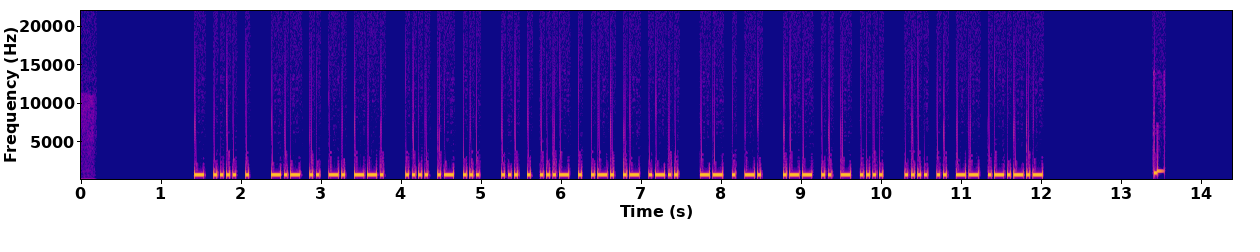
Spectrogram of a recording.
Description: Morse code, heard as a keyed tone, about 30 wpm, 700 Hz. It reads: THE KING HAS SEVERAL MEN WITH HIM.
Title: Sentences from Top 1000 Words - Review Part 2 - 30wpm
